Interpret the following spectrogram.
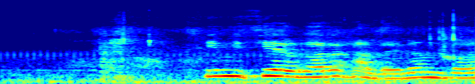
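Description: A child's voice making a drawn-out vocal sound that starts about a second in, its pitch wavering before it breaks into shorter syllables.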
